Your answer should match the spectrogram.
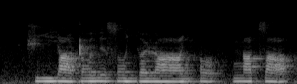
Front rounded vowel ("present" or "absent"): absent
